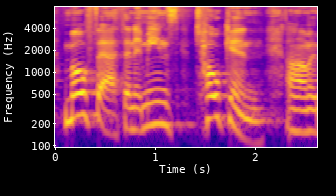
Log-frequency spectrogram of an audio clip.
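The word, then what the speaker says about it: מופת: the word miracle mean in hebrew well it's pronounced mopheth and it means token it means miracle it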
